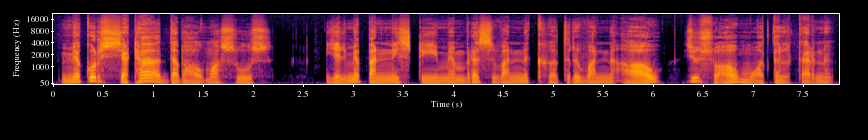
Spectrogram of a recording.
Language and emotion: Kashmiri, sad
